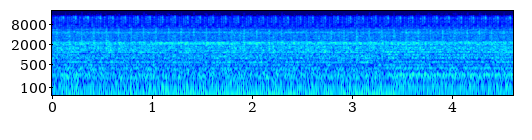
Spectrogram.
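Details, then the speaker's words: BMW 328i E90 just after N52 engine swap, new exhaust gaskets, idling: loud hissy whine over steady idle from the power steering pump, air in the refilled system. "those are the new gaskets for the exhaust and that's the power steering pump making a lot of noise no big deal sounds good we'll bleed the power steering system by turning the steering wheel back and forth from stop to stop multiple times until the whining noise stops"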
